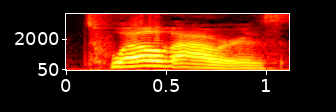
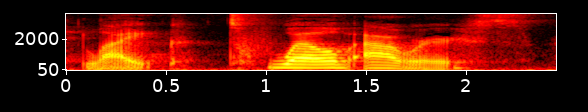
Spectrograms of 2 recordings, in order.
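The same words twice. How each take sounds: First: Twelve hit hard and louder; stress on Twelve. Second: Said in the usual way. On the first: Shown as a demonstration. Podcaster repeating to listeners, louder stress on Twelve. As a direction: land heavy on Twelve hours. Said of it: "I tell you". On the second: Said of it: "Twelve hours, I tell you".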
